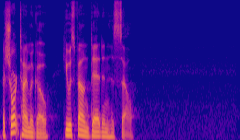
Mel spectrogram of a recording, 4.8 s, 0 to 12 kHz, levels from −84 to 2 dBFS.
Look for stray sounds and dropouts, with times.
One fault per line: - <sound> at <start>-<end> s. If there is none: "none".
none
